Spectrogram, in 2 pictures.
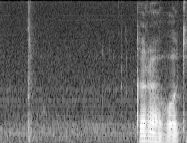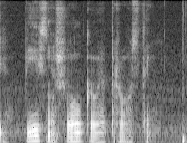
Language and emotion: Russian, sad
